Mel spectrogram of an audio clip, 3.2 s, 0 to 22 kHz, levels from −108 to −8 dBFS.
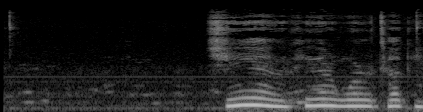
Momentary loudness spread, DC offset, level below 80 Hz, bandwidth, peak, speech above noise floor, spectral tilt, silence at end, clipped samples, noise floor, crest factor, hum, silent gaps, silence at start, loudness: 7 LU; under 0.1%; -82 dBFS; 13.5 kHz; -32 dBFS; 35 dB; -6 dB/octave; 0 s; under 0.1%; -77 dBFS; 14 dB; none; none; 1.55 s; -42 LUFS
